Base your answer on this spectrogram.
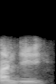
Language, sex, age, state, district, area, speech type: Punjabi, male, 18-30, Punjab, Pathankot, rural, conversation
